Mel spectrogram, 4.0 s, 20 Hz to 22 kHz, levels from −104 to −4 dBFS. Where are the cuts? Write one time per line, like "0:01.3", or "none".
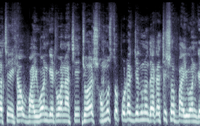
0:01.6

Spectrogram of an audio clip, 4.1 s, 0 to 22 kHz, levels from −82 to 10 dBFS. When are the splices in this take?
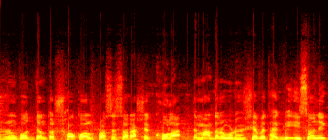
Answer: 0:02.4

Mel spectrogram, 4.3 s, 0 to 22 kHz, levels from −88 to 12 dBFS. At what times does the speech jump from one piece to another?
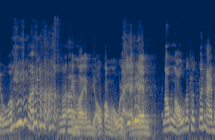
0:01.1

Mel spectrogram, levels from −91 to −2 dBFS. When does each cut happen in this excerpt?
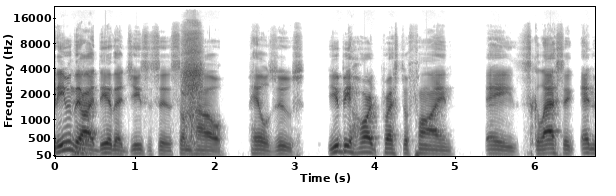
0:03.1

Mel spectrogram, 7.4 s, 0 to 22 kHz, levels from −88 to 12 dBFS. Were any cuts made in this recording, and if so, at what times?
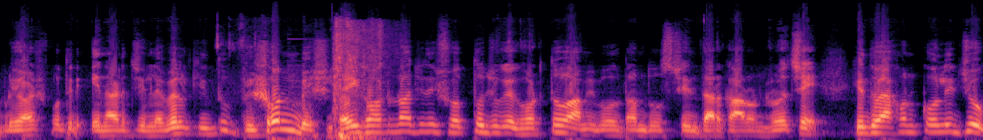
0:02.4

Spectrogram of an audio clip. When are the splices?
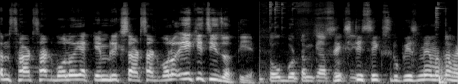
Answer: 0:02.6

